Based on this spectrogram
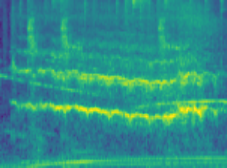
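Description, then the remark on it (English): A police prowl car pulls away in Washington, D.C., peeling out with a sustained, high tire squeal over an engine revving upward in pitch, loud, lasting a few seconds with no voices. “Pulling away, Remo picked up the dash mic.”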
